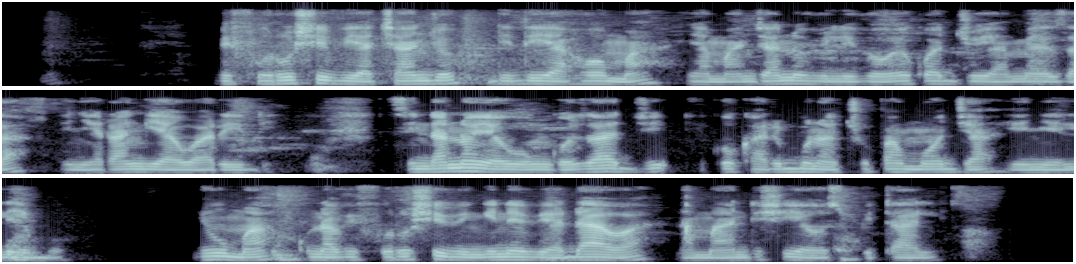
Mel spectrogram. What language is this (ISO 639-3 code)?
swa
